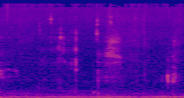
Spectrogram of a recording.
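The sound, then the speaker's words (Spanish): Quiet mouth noises of someone sipping coffee, with a few soft slurps and swallows over a low background rumble. Nobody speaks. “Pausa para trago de café.”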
